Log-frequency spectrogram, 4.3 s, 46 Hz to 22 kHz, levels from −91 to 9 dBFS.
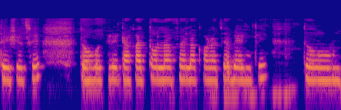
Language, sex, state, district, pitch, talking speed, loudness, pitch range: Bengali, female, West Bengal, Kolkata, 250 Hz, 180 wpm, -28 LUFS, 245-260 Hz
